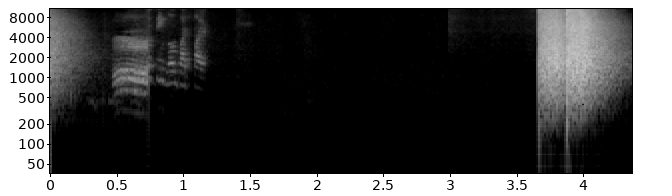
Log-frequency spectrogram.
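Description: A small firework strapped to a toy action figure going off: two short, sudden bursts with fading hiss, one at the very start and another about three and a half seconds later, with silence between.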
